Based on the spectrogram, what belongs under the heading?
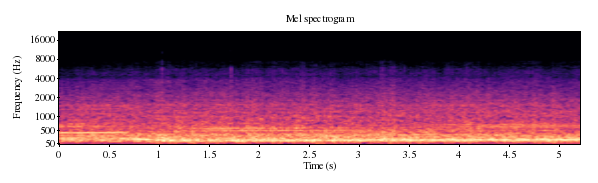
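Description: Suzuki Swift GTi rally car's engine heard from inside the cabin, driving flat out down a straight. It holds a steady note, which drops slightly in pitch about a second in.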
